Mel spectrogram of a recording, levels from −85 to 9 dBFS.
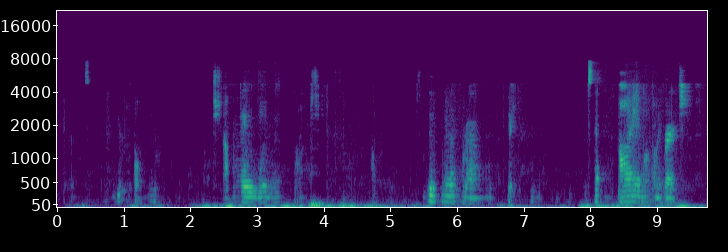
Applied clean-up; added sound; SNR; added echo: neural mask model DeepFilterNet 3.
